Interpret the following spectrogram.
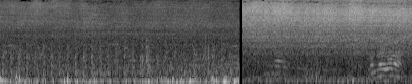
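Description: Quiet outdoor ambience that gives way abruptly, about three and a half seconds in, to a loud steady hiss from a food stall's cooking stove burner under its pots. A brief voice comes near the end.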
